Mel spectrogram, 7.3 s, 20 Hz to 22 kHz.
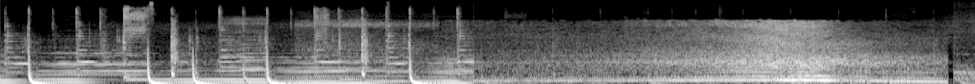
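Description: A 2000 Honda Civic Ferio engine revs in several sharp bursts, then settles into a steady, loud drone of driving with rushing road noise that builds toward the end.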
